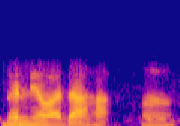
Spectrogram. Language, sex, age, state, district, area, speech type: Sanskrit, female, 60+, Karnataka, Bangalore Urban, urban, conversation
